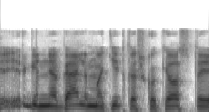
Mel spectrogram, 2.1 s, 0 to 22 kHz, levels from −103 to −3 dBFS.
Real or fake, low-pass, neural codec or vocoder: fake; 7.2 kHz; codec, 44.1 kHz, 7.8 kbps, DAC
